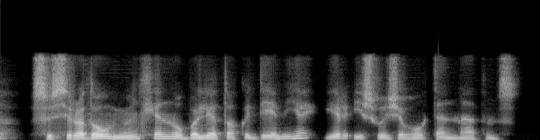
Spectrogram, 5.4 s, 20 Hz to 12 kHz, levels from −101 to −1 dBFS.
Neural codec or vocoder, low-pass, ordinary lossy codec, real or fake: codec, 16 kHz, about 1 kbps, DyCAST, with the encoder's durations; 7.2 kHz; AAC, 64 kbps; fake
